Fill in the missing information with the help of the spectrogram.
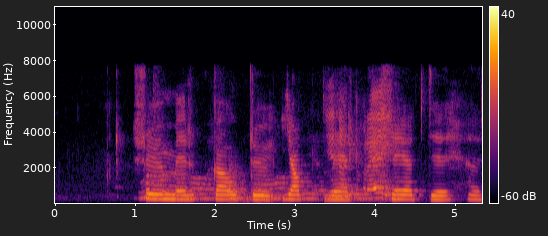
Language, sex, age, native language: Icelandic, female, 8, Icelandic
